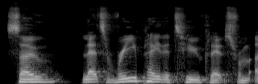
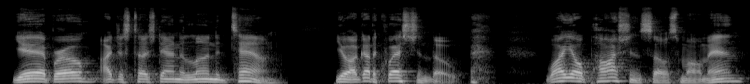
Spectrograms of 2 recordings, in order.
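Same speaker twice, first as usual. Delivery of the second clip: put-on American accent; 3 semitones higher than usual. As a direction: play Chad, an American bro. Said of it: "it's Chad".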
